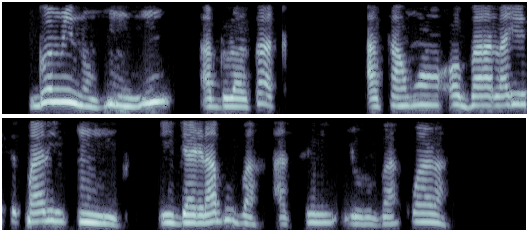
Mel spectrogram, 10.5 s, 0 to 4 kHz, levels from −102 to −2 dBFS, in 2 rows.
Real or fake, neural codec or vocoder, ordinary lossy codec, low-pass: fake; vocoder, 22.05 kHz, 80 mel bands, Vocos; none; 3.6 kHz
